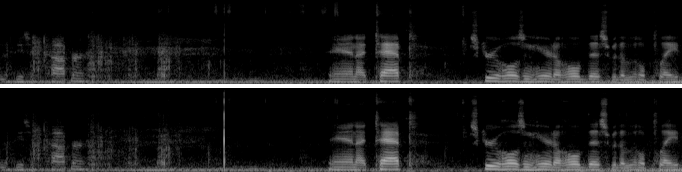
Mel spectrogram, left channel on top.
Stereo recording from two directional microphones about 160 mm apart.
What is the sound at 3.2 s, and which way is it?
Speech, 50° right (ahead or behind).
